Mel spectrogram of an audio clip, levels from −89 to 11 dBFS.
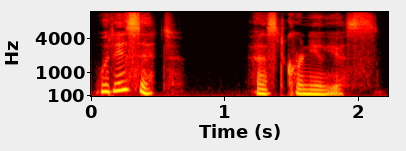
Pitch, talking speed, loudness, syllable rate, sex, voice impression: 215 Hz, 135 wpm, -22 LUFS, 4.9 syllables/s, female, very feminine, slightly young, slightly adult-like, very thin, slightly tensed, weak, bright, hard, clear, fluent, cute, slightly cool, very intellectual, refreshing, very sincere, very calm, friendly, very reassuring, slightly unique, elegant, very sweet, slightly lively, slightly kind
